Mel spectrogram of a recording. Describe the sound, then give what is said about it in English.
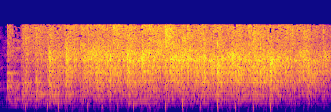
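A crowd applauds the hiring of two teachers for their school, many hands clapping in a dense, even patter that holds at a constant loud level from start to finish, with no voices rising above it. “Now, as you're sitting there and we're clapping and we're so excited about what God's doing, there's more.”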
